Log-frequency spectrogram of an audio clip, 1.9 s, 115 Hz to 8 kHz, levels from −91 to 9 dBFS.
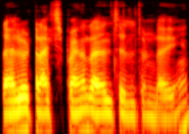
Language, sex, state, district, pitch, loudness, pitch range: Telugu, male, Telangana, Nalgonda, 110 Hz, -17 LUFS, 95-110 Hz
